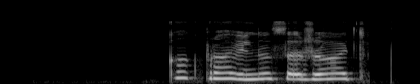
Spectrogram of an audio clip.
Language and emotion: Russian, sad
